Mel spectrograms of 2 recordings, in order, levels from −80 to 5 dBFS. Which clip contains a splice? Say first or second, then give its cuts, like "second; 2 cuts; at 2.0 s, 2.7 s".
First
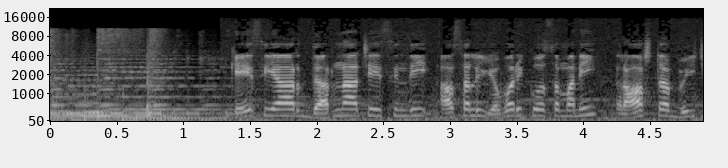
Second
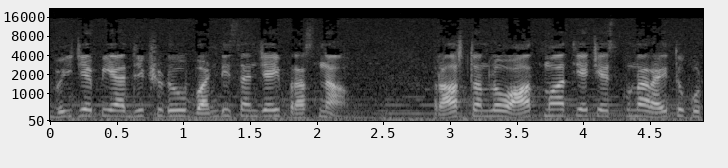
first; 1 cut; at 1.1 s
